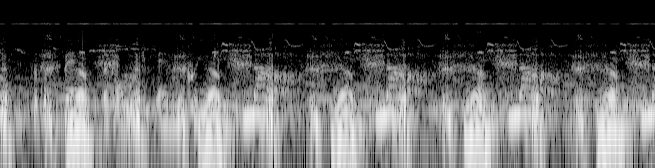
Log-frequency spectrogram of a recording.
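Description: Experimental electronic tape music built on a looped, treated vocal fragment ('no… now'). It repeats over and over, a little more than once a second, each repeat arching up and down in pitch with a growling edge.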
